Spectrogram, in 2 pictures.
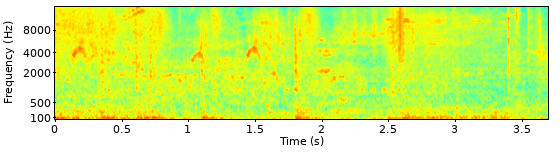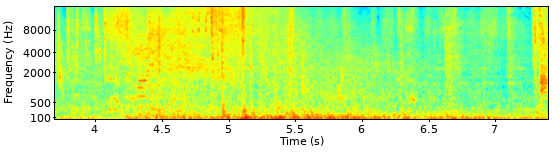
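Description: Bombarda explosion spell cast during a Hogwarts Legacy battle, with repeated booming blasts and sharp bursts amid busy combat noise, loud and dense, rising toward the end, with game voices mixed in.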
